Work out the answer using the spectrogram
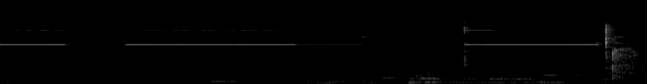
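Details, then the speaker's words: Sapphire Nitro Radeon RX570 8GB graphics card, still shorted after replacing bad capacitors: a steady high multimeter continuity tone holds as the probes touch one side of the fuse, showing the rail shorted to ground. "oh yeah see shots stay on one side of one side of the fuse we have a show today"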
